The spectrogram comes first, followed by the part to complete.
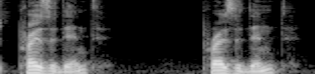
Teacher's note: president but we see the IPA that this can be deleted this can be a deleted schwa sound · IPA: /ˈprɛzɪd(ə)nt/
